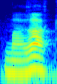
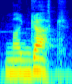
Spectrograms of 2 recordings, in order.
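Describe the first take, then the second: First: The middle consonant is a throaty r sound. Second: The middle consonant is a hard g sound.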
